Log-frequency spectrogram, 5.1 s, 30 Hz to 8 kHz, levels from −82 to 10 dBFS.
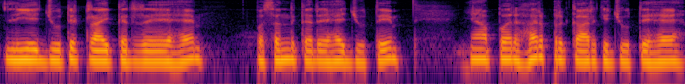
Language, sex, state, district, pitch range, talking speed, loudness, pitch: Hindi, male, Himachal Pradesh, Shimla, 140-155 Hz, 200 wpm, -17 LUFS, 145 Hz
